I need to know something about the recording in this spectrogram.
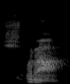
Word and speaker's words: sprach: Do you know the correct pronunciation of the word? Sprach? Say it again. Sprach. No. Sprechen. Sprach. We need the S. Sh. This SH sound. SCH. SH.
